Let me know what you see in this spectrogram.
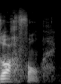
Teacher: Então a sílaba tônica está na penúltima e é acentuada.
